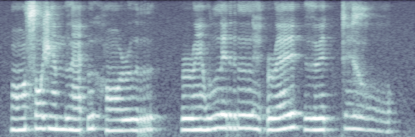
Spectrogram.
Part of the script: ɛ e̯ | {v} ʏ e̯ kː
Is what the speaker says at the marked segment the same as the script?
no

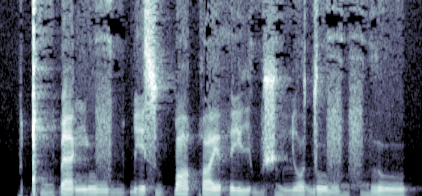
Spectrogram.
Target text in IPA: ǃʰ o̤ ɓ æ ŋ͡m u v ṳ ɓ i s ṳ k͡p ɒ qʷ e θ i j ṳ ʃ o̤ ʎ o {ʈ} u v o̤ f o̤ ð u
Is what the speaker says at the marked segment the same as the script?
no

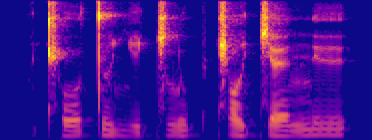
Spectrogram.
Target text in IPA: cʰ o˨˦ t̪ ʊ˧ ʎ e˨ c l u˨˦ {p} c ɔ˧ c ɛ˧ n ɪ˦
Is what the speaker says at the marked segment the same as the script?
yes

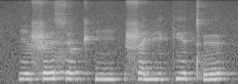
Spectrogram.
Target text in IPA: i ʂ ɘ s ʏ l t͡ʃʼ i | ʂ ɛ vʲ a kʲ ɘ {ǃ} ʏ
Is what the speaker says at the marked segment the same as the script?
no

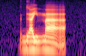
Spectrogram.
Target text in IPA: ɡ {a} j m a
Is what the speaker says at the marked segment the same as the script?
yes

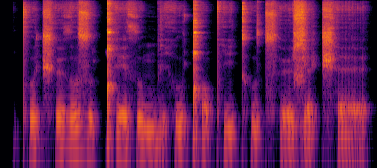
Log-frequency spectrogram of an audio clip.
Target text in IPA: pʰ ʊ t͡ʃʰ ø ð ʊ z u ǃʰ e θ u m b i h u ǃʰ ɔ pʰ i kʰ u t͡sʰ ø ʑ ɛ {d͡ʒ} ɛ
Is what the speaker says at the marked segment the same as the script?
no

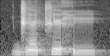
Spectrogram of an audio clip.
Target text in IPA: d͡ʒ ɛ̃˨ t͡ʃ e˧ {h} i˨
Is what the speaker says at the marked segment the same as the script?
yes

